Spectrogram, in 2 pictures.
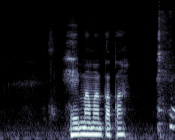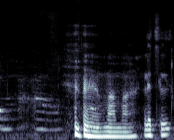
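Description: A young child talks with excitement, close by.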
